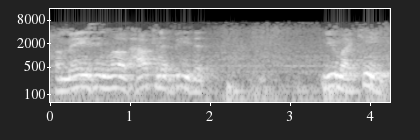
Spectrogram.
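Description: A man's voice: a little high, steady tone, a little slow, noisy background. A man preaching a sermon as pastor to a congregation, asking them questions and building emphasis. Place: church sanctuary. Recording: dull, very echoey hall from far off.

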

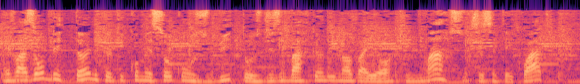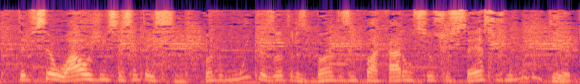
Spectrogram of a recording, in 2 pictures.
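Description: A man's voice: fairly high pitch, expressive, a little fast, music in the background. A man with a Brazilian accent reading scripted history narration as a show host, with a wry manner.

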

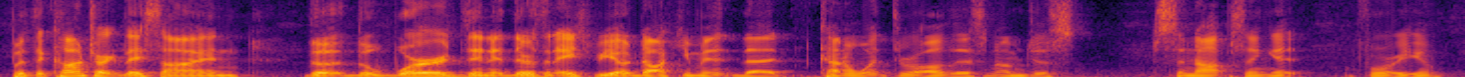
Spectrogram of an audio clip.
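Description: A man co-hosting a casual talk show, explaining at length with many restarts and pauses. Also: mid-range voice, a bit bright. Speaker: podcast co-host. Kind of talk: casual chat.

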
